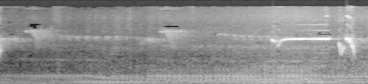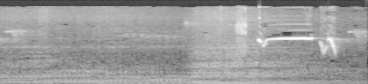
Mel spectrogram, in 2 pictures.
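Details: Prenjak with a red head, a small prinia, singing at full voice over a steady low rumble and hiss. Two loud whistled phrases end in buzzy downward notes, with fainter similar whistles between them.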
